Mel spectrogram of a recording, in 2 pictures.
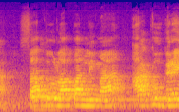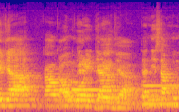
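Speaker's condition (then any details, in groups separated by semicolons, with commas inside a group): No condition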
